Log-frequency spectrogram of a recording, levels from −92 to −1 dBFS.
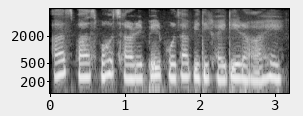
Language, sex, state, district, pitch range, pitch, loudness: Hindi, female, Arunachal Pradesh, Papum Pare, 230-255 Hz, 240 Hz, -14 LUFS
